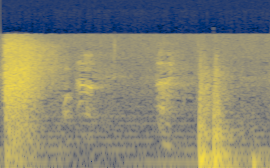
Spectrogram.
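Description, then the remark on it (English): A single loud pistol gunshot cracks at the start and fades quickly, followed by brief muffled vocal sounds and a short grunt-like voice near the end. “He's reaching for his pistol.”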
